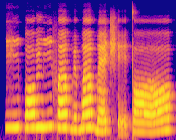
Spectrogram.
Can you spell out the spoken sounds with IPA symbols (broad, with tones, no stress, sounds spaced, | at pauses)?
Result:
ɣ i˦˥ ɓ ɔː˦˥ ŋ͡m iː˦˥ f ɐː˦˥ b ʏ˧ b ɐː˦˥ b ɛ˨˩˦ t͡ʃʰ ḛ˨˩˦ t̪ ɔː˨˩˦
